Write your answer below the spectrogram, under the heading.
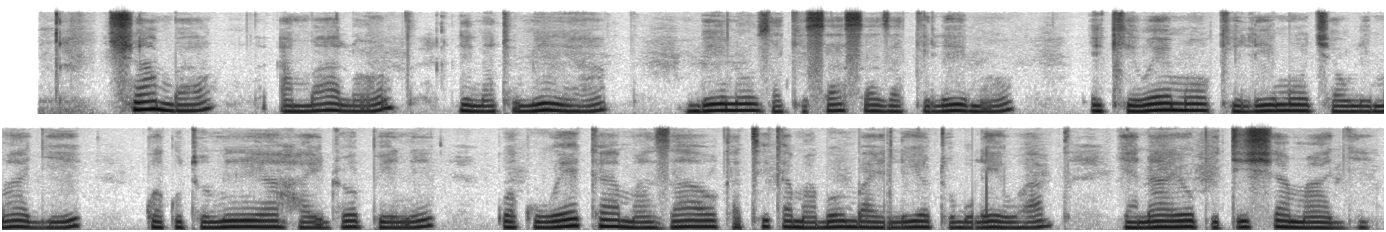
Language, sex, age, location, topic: Swahili, female, 18-24, Dar es Salaam, agriculture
